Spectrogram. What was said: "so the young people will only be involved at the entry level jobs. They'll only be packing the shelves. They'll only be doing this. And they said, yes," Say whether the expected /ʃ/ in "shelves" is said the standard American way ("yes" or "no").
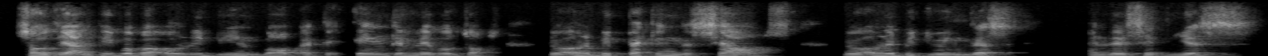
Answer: no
